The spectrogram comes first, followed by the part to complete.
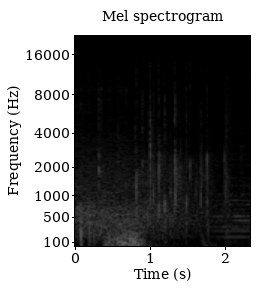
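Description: Faint, sparse clapping from a small audience: scattered single claps and taps.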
